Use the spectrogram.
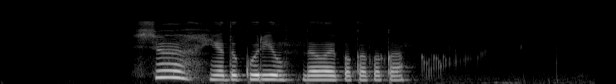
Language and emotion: Russian, sad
